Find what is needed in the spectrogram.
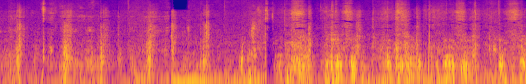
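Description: Close-miked chewing and crunching of a mouthful of food, with many quick, irregular crackles and clicks.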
